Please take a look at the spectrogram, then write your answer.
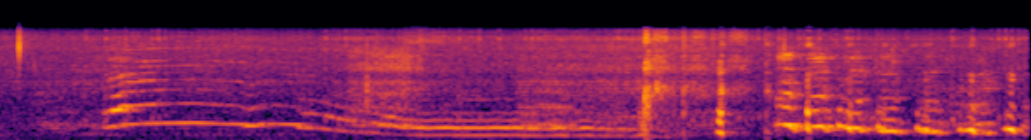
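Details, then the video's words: An indoor pet cat calls back at a talking-cats clip playing on a TV. It gives one long, drawn-out meow that slides slowly downward, followed by short clicks and rapid, choppy vocal sounds. "cat response to 'talking cats video'"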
